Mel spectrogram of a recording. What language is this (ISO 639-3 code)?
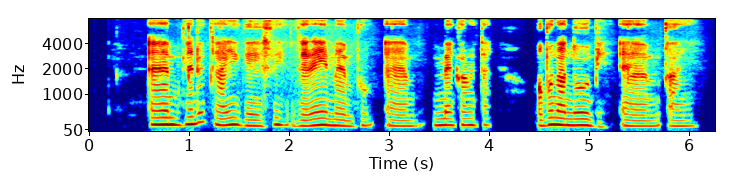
ibo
